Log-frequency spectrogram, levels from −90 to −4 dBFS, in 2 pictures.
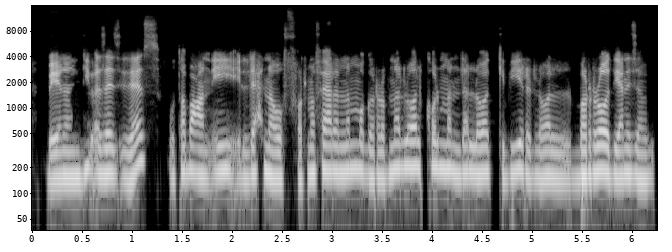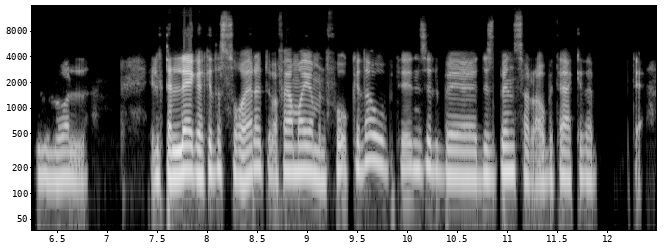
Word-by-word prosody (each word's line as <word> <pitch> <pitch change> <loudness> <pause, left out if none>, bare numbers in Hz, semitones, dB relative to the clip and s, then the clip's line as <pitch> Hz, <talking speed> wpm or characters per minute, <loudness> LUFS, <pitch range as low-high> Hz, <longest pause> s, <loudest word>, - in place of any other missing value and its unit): بقينا 150 +2 +4
نجيب 155 +6 -1
أزايز 165 -1 +1
إزاز 205 +11 -1
وطبعًا 165 0 -1
إيه، 180 +2 0
اللي 155 +3 -1
إحنا 170 -2 -1
وفّرناه 155 +2 -3
فعلًا 180 0 +1
لما 185 +1 -1
جرّبناه 160 +2 -2
اللي 200 +1 -1
هو - - +4
الكولمن 190 -2 -2
ده، 175 - -2
اللي 175 -1 0
هو 170 - +2
الكبير، 175 0 -3
اللي 155 0 -4
هو 160 - +1
البَرّاد 160 +3 +1
يعني 160 +1 +2
زي 160 -2 -2
ما 145 - -2
بيقولوا، 160 0 -6
اللي 150 0 -2
هو 155 - -1
ال 155 - -5 0.7
التلاجة 160 +3 +7
كده 170 +2 0
الصغيرة 170 +1 +1
تبقى - - -6
فيها 180 -1 +2
مَيّة 180 0 +3
من 160 -3 -1
فوق 180 +4 -4
كده 215 +5 -1
وبتنزل 190 -3 -3
ب 160 -2 0
dispenser 165 -1 -2
أو - - -1
بتاع 150 +1 -2
كده 150 -1 -7 0.3
بتاع. - - -8
165 Hz, 215 wpm, -22 LUFS, 155-180 Hz, 0.7 s, التلاجة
